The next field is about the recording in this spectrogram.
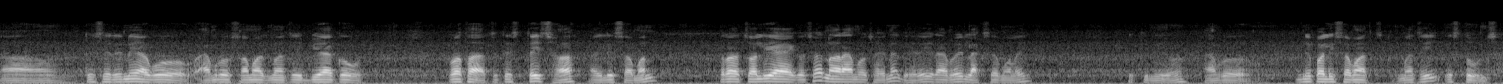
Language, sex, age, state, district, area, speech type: Nepali, male, 45-60, West Bengal, Jalpaiguri, rural, spontaneous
